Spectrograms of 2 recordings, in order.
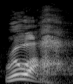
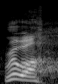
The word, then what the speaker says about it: ruach: Ruach, that's a guttural there. You're supposed to pronounce it like someone's choking you to get it accurate in Hebrew. Ruach, you know.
